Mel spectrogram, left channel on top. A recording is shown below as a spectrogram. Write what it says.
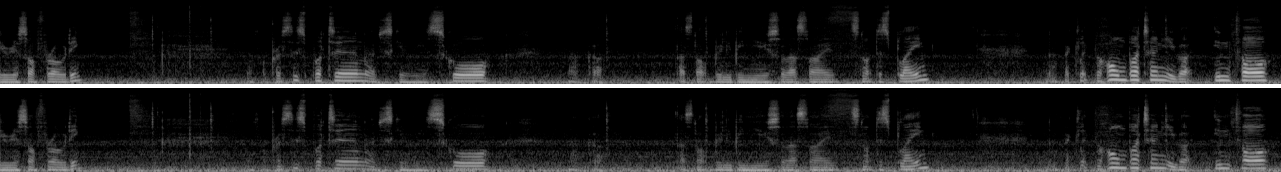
off-roading. If I press this button, I'll just give me a score. That's not really been used, so that's why it's not displaying. And if I click the home button, you've got info,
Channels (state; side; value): normal; both; correlation 0.46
